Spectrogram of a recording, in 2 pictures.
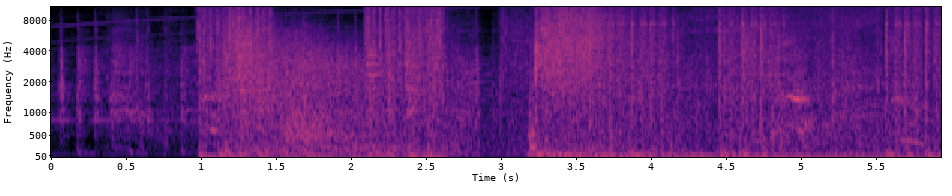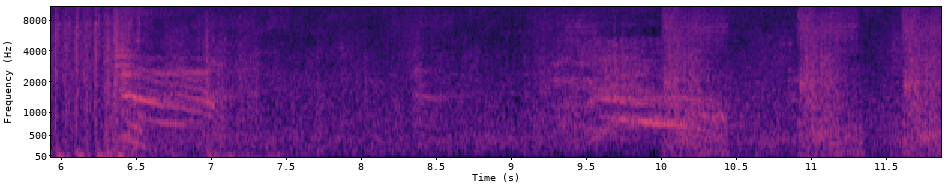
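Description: An axe hacks into flesh with heavy, wet thuds.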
